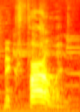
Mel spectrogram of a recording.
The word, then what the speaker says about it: McFarlane: I call him Todd McFarlane by the correct pronunciation from now on. McFarlane, McFarlane, McFarlane.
